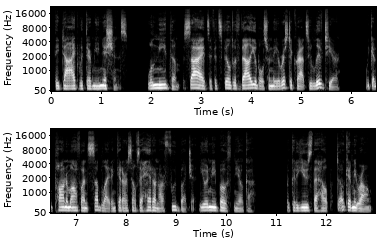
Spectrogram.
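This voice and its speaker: A woman voicing a gruff, plainspoken middle-aged frontier medic in a video game, with a blunt, folksy way of talking. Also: a bass voice, darkish tone, dry recording, studio quality. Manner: folksy, blunt, drawling slang with swearing. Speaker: video game character, medic and deputy leader.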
